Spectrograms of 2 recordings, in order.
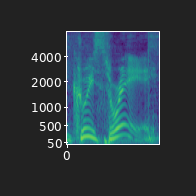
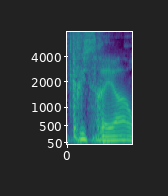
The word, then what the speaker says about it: Chris Rea: Et tenez, on parlait de tube de l'année 89 avec Cabrel, il y avait aussi Chris Rea. Alors on dit Chris Rea en France, mais c'est Chris Rea, la vraie prononciation.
